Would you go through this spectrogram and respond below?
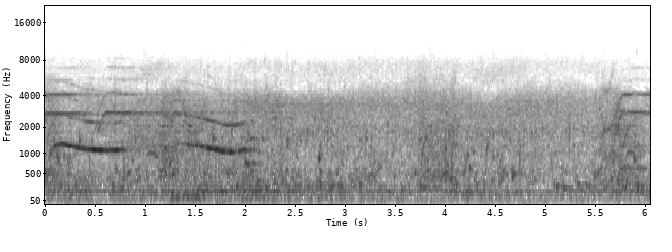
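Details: Dolphins on a 1989 full dimensional stereo recording featuring dolphins and orcas: two wavering whistles open the passage, one lower and one higher, then a brief rising whistle near the end amid bubbling, crackling underwater noise.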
